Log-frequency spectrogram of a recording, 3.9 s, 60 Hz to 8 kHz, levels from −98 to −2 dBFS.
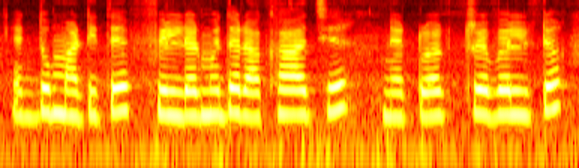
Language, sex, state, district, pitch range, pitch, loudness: Bengali, female, Assam, Hailakandi, 280-310 Hz, 285 Hz, -14 LUFS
